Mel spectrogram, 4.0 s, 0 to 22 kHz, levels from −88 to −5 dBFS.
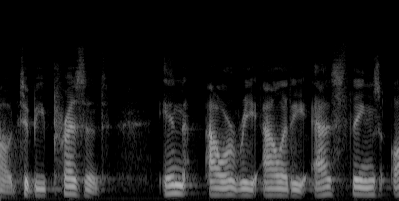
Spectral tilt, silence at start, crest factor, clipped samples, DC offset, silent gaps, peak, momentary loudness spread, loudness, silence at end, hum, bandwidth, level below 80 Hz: -7 dB/octave; 0 s; 20 dB; under 0.1%; under 0.1%; none; -20 dBFS; 4 LU; -40 LUFS; 0 s; none; 16 kHz; -86 dBFS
